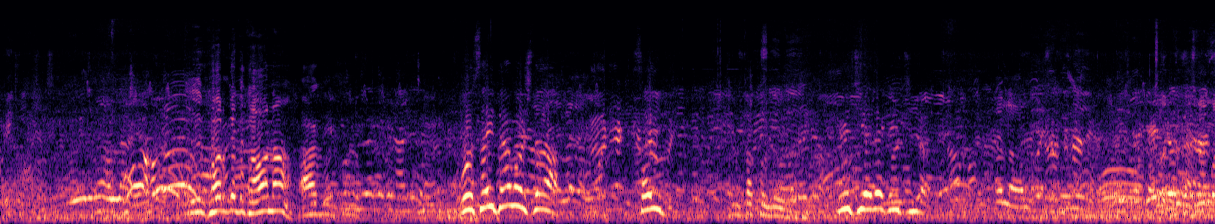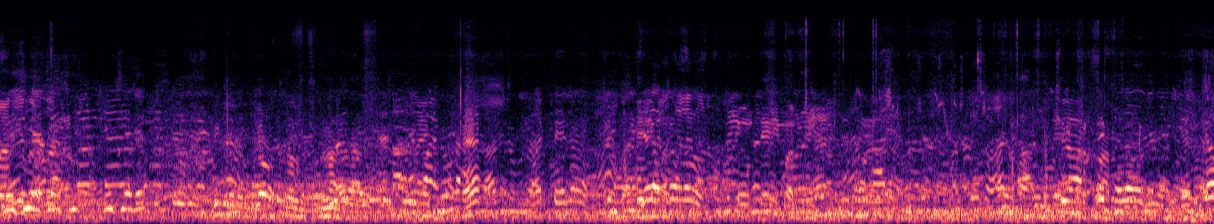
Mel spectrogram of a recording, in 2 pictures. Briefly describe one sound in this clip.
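A crowd murmurs outdoors in the background.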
